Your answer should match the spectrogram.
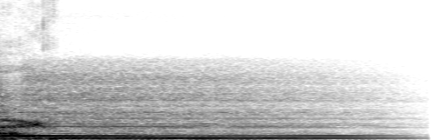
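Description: Heavy metal music ending: the band cuts off about half a second in, leaving a final distorted guitar chord that rings on steadily and slowly fades out.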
